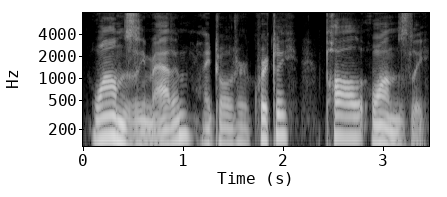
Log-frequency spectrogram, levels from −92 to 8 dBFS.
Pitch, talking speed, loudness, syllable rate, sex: 115 Hz, 140 wpm, -17 LUFS, 4.2 syllables/s, male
